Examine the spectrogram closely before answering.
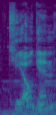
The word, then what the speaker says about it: Keogan: I think you guys are both from New Hampshire, but it is Kinsmen Sound Studio's Will Jones, co-founder, and Brandon Keogan. Is that how you pronounce it, Brandon?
